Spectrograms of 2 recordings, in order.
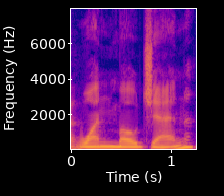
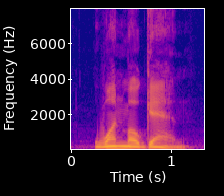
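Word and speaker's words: One Mo' Gen: One Mo Jen. – Oh, how is it? – One Mo Gen. – One like, Mo Gen. – One Mo Gen. Like one more again.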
